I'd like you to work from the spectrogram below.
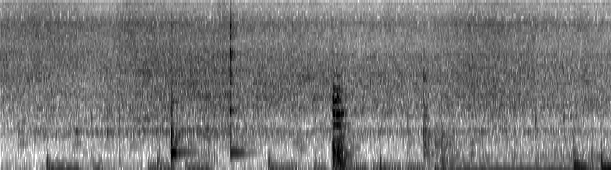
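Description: Curry pork sizzles steadily in a hot pan on the stove, with a few sharp scrapes and clanks of stirring breaking through the constant frying hiss; no one speaks.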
